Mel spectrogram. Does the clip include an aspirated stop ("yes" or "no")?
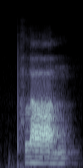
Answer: yes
